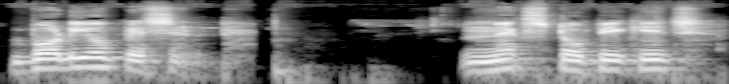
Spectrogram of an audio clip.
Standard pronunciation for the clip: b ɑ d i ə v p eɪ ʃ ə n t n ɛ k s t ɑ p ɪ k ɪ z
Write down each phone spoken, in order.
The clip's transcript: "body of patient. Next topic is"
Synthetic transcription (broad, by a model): b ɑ d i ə p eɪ s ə n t n ɛ k s t ɑ p ɪ k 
